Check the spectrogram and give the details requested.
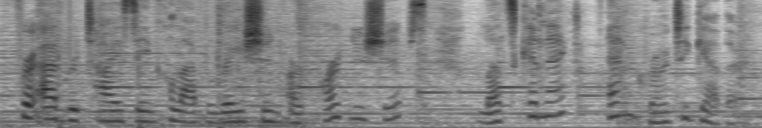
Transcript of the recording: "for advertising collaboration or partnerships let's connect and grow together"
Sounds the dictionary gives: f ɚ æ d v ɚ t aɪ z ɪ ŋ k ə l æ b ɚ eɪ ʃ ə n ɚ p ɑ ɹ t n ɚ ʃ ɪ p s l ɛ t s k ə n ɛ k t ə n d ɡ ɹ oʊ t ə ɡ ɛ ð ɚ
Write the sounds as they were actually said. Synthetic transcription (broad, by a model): f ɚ æ d v ɚ t aɪ z ɪ ŋ k ə l æ b ɚ eɪ ʃ ə n ɚ p ɑ ɹ t n ɚ ʃ ɪ p s l ɛ t s k ə n ɛ k t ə n ɡ ɹ oʊ t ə ɡ ɛ ð ɚ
